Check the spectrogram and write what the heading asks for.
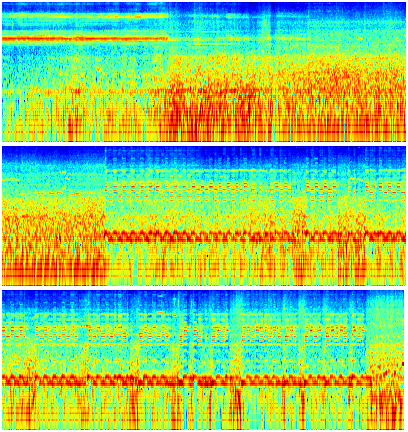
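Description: A vehicle horn sounds as one continuous two-tone blare from about ten seconds in and holds almost to the end, over engine and wind noise. In the first few seconds a high, steady tone sounds instead.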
